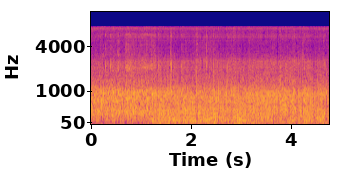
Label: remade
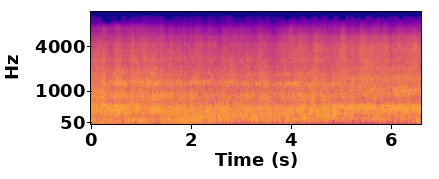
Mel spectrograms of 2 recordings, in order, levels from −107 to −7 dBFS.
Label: remade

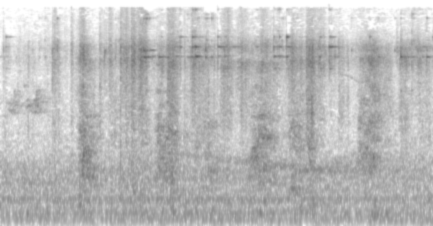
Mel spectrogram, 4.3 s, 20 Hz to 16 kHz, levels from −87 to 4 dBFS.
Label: recorded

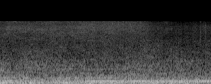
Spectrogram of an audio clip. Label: remade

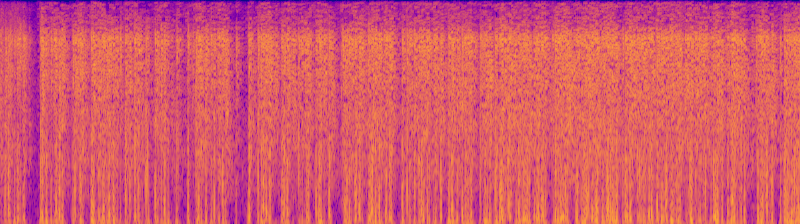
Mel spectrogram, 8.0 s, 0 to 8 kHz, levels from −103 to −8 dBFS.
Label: recorded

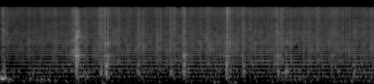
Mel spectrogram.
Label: remade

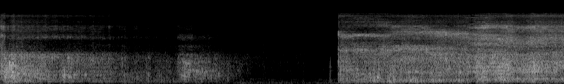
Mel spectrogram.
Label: remade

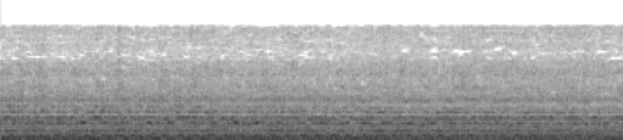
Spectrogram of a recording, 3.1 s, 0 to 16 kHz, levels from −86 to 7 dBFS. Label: recorded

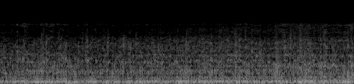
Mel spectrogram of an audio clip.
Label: remade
